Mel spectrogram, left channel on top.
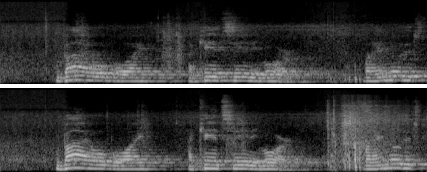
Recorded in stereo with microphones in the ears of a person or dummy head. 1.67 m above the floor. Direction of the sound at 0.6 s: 45° right (ahead or behind).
